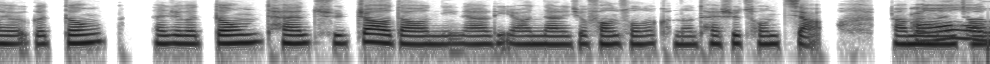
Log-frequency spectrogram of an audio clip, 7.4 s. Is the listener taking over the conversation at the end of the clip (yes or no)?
yes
